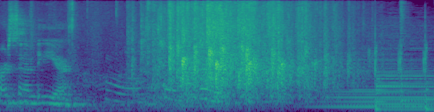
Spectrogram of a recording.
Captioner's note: applause; upbeat music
